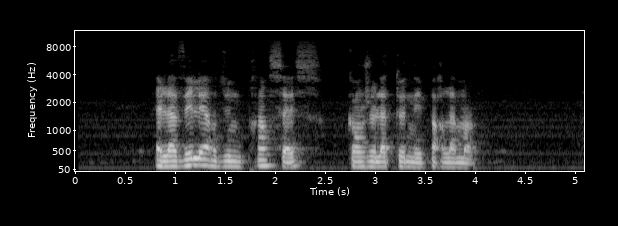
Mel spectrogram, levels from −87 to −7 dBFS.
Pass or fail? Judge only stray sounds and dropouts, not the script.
pass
